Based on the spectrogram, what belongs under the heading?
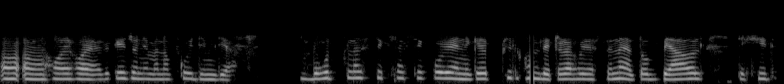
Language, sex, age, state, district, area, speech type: Assamese, female, 18-30, Assam, Goalpara, urban, conversation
